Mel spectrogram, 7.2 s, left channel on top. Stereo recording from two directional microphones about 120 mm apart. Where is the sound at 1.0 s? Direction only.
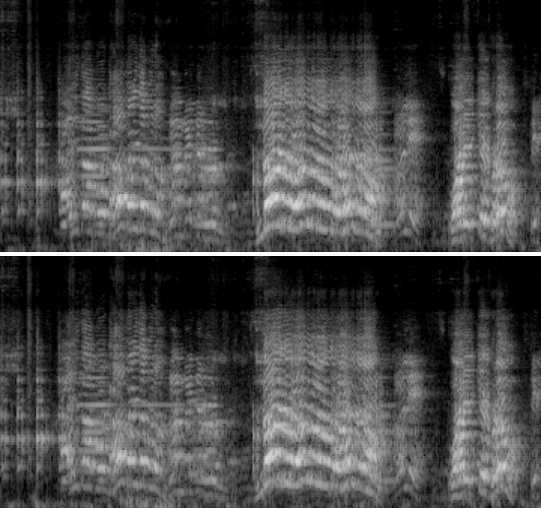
40° left (ahead or behind).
